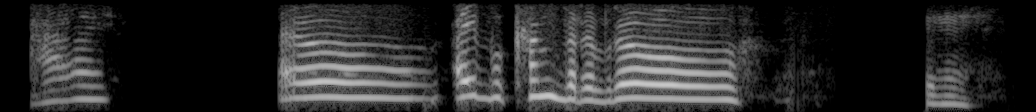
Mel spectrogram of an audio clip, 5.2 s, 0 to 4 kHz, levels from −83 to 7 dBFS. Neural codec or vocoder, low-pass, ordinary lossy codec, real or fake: none; 3.6 kHz; none; real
